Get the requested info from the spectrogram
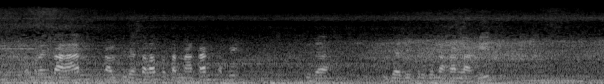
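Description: A low, steady engine rumble of motor traffic, with indistinct voices over it.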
